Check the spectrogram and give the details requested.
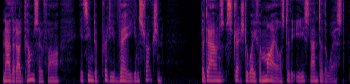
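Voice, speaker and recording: British guy reading an audiobook novel, measured storytelling, very dry close sound. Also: mid-range voice, dry recording. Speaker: audiobook narrator. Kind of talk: scripted first-person novel narration.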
